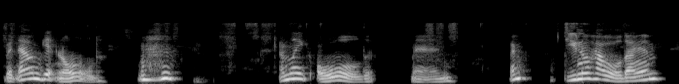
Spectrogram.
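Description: A woman's voice: medium pitch, very animated, takes it slowly, dark tone, husky, muffled recording. A woman of forty from Canada, hosting a stream and chatting candidly with a caller, laughing often. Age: 40s. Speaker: stream host. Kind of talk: casual chat with a caller.

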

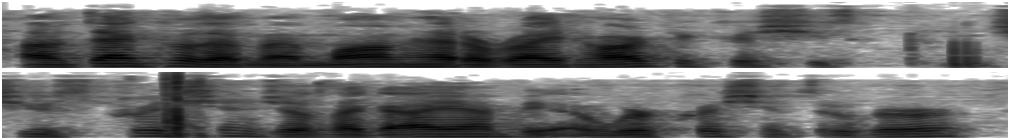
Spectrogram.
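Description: Low-voiced man on lo-fi call. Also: fairly quick, darkish tone, a little hiss or hum. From United States. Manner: earnest, repetitive, stammering restarts. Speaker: caller. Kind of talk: casual call-in chat. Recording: dull lo-fi call audio.

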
